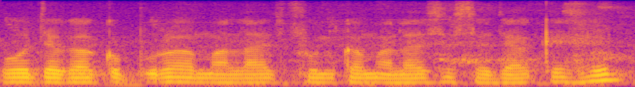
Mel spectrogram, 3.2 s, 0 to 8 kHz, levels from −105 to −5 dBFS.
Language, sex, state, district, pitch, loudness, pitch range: Hindi, male, Arunachal Pradesh, Papum Pare, 110 Hz, -19 LUFS, 105-115 Hz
